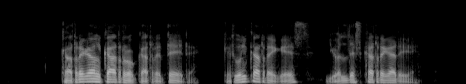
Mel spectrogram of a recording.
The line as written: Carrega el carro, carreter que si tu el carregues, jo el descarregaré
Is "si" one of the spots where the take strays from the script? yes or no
yes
